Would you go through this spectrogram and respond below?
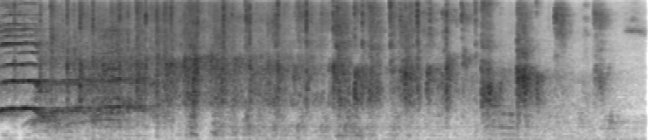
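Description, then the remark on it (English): An audience breaks into applause in appreciation of a visitor's coming, a dense wash of many hands clapping at a steady loud level that tapers slightly toward the end, with a brief tonal ping at the start. “Noticing my son didn't clap.”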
